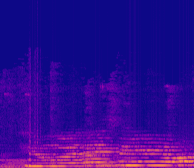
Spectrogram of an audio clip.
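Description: A woman singing a slow hymn in long held notes, moving up to a new note about a second and a half in.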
